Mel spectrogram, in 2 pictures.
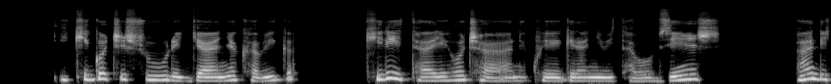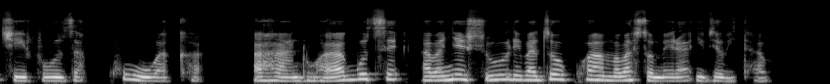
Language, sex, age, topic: Rundi, female, 25-35, education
